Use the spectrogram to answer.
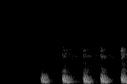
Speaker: Hear that? That's kind of a thud. When it starts to ring just a little bit, you hear sort of a ringing sound. That's when you know that you actually gotten thin enough that it's now making a tone. So, as long as I hear that thud, that means I've got a little bit more to take off.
